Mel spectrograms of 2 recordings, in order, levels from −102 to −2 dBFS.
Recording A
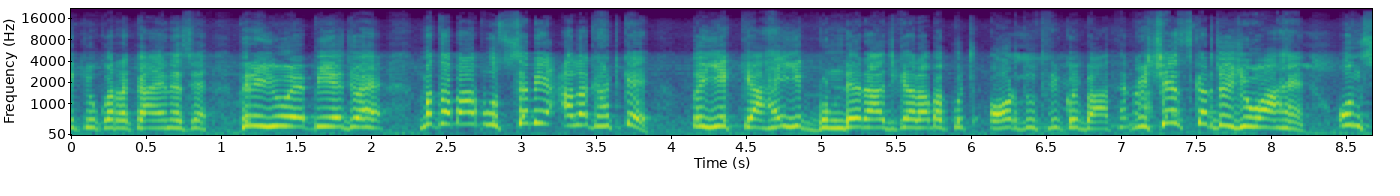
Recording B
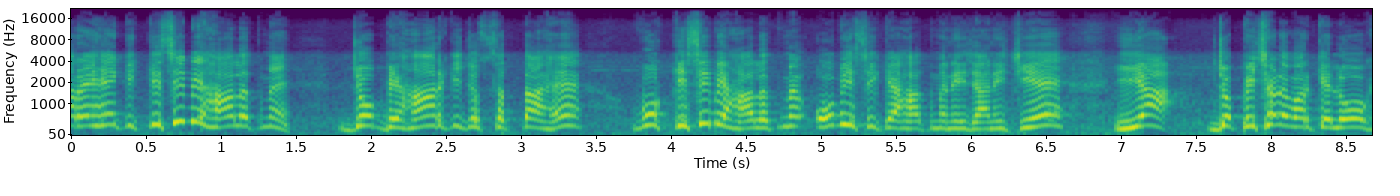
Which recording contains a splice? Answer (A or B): A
